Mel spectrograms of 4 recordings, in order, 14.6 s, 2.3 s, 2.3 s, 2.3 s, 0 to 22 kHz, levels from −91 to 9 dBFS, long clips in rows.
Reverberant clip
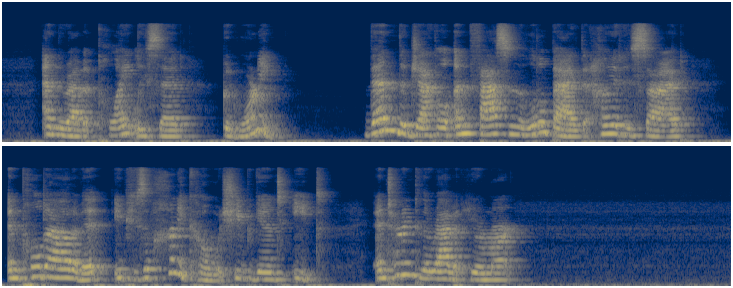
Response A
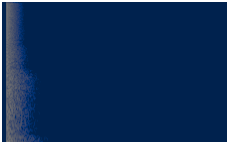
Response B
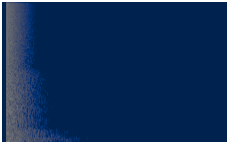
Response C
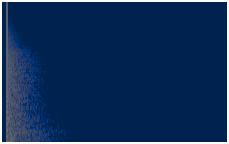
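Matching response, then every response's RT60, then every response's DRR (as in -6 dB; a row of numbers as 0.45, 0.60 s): A; 0.40, 0.60, 0.85 s; -3.0, -6.0, -1.5 dB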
